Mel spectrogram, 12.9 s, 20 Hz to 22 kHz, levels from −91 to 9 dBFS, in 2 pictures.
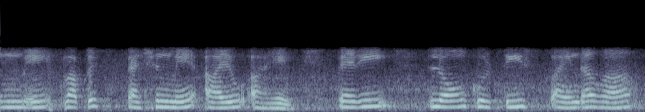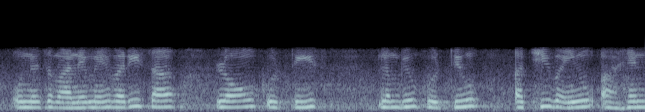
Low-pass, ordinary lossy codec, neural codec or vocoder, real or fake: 3.6 kHz; Opus, 16 kbps; none; real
